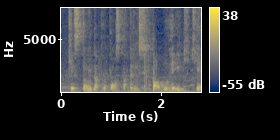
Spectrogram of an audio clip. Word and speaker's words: Reiki: muitos telespectadores que o 'rei que né a pronúncia correta em japonês é a lei que é ea questão de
